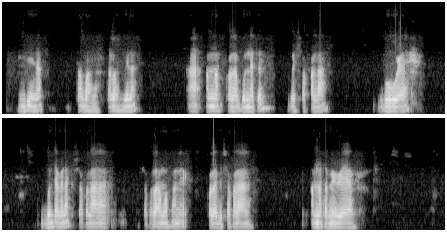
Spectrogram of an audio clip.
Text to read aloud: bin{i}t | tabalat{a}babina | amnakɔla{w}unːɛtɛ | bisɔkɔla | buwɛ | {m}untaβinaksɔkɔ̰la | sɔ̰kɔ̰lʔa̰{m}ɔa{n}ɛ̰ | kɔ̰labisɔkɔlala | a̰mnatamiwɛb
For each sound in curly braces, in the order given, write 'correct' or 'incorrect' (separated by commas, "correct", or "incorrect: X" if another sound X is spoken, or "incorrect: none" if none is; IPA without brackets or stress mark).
incorrect: a, correct, incorrect: b, incorrect: b, correct, correct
